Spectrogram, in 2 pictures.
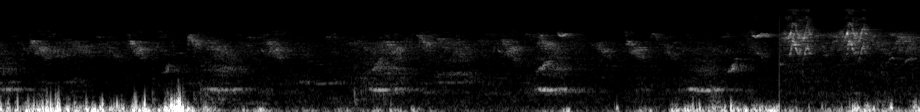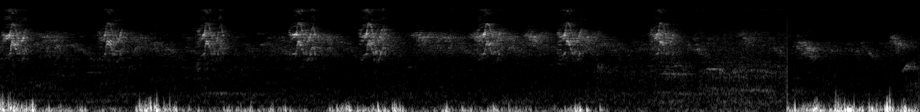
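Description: Small birds chirping in quick, repeated high notes, thickest through the middle. Under them runs a low rumbling noise on the microphone, loudest at the start, with a thump just over a second in.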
